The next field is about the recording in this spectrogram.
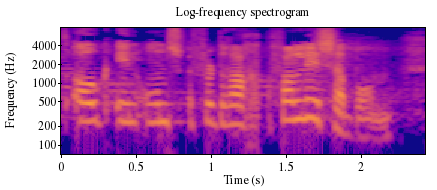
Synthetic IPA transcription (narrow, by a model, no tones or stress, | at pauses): towkɪnɔnsv̥əɹdrɑχfɑnlɪsabɔn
